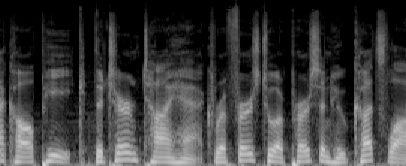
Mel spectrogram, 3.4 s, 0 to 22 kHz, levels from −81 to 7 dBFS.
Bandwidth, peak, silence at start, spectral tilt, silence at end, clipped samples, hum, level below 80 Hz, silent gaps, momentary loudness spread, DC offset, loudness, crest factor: 18 kHz; -2 dBFS; 0 s; -6.5 dB/octave; 0 s; under 0.1%; none; -28 dBFS; none; 3 LU; under 0.1%; -18 LUFS; 14 dB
